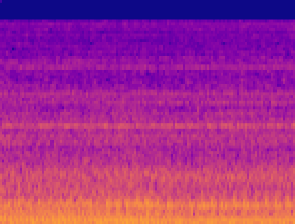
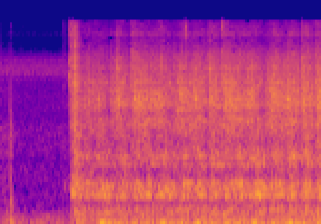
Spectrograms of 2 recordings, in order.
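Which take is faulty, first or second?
second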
